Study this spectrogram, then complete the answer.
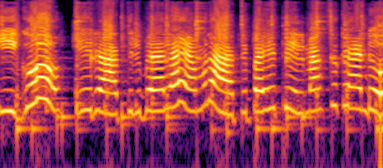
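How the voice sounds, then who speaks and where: A cartoonish character voice, female-sounding and extremely high-pitched, at a moderate pace over faint music in the background. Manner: reproachful.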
